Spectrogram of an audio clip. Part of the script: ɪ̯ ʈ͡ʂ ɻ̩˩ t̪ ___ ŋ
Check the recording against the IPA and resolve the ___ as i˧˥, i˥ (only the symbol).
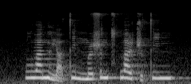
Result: i˥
